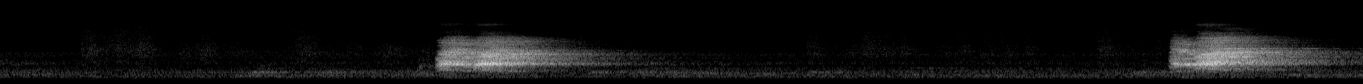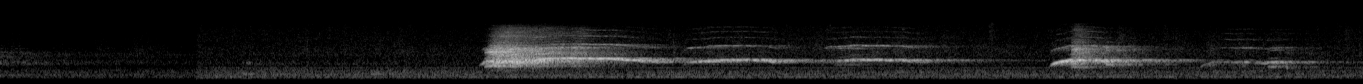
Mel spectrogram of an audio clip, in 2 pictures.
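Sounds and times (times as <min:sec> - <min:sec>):
red fox rasping scream and whining cries: 0:04.4 - 0:05.9, 0:11.7 - 0:13.4, 0:18.4 - 0:23.4, 0:24.1 - 0:26.9.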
